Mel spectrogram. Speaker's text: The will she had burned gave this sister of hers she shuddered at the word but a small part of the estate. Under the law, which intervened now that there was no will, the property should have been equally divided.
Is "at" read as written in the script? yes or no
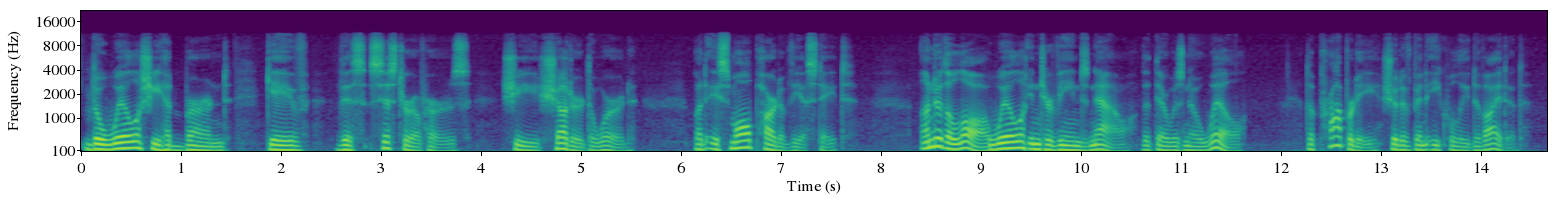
no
